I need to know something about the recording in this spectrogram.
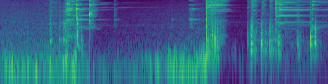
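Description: An impact wrench hammers and whirs loudly in short bursts.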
